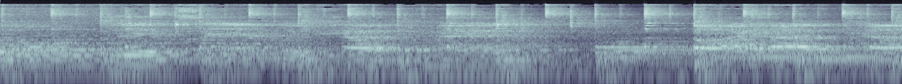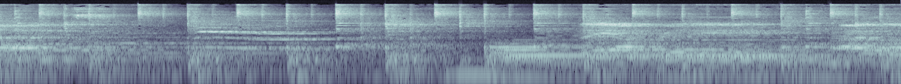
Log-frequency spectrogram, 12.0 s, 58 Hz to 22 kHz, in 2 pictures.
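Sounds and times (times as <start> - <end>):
choir singing held notes: 0.0 - 7.4, 9.8 - 12.0.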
